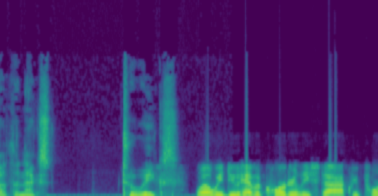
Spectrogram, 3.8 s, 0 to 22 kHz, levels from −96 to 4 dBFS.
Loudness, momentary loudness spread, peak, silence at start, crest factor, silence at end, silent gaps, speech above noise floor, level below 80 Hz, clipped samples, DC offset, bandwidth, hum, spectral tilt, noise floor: -17 LUFS; 12 LU; 0 dBFS; 0 s; 16 dB; 0 s; none; 32 dB; -40 dBFS; under 0.1%; under 0.1%; 15 kHz; none; -5.5 dB/octave; -49 dBFS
